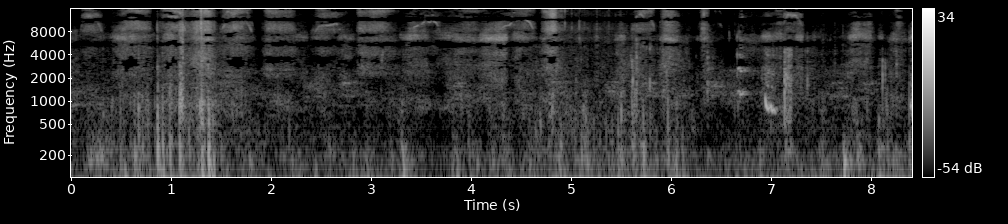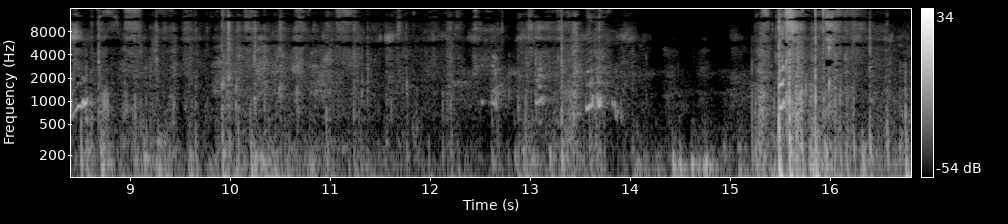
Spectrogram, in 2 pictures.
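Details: A male pug puppy born on 8 September gives soft, thin whimpers and squeaks over low rustling and handling noise.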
